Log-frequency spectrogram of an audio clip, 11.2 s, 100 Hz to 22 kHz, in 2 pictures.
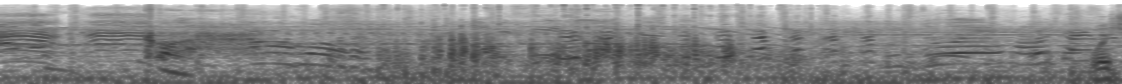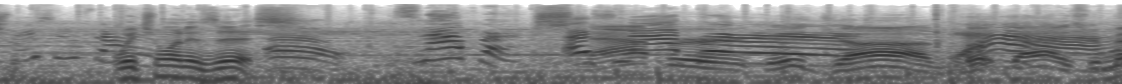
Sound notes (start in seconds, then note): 0.1 laughing; 4.8 chattering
